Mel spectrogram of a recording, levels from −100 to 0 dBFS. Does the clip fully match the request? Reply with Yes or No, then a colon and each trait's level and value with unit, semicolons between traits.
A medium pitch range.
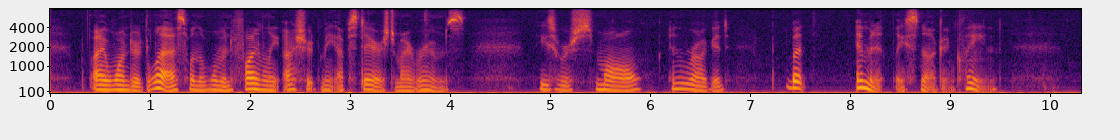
Yes: average, 3.0 semitones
